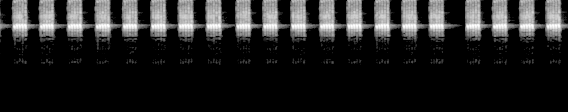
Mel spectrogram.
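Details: Crickets calling after dark, recorded live: sharp, shimmering high chirps in a regular rhythm of about four per second, with one short skipped beat near the end.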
